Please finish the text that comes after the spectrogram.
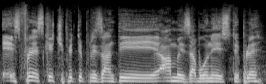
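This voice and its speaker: A man hosting an outdoor street interview, asking animated questions and often checking with "n'est-ce pas?". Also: fairly high pitch, fast talker. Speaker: host, interviewer.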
